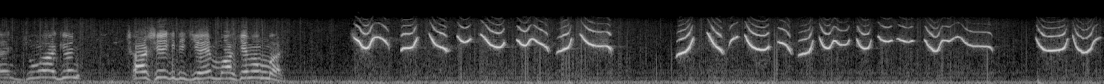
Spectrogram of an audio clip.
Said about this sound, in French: On a donc étudié d'une façon systématique cette nouvelle langue. Voici une phrase parlée, puis sifflée plusieurs fois.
